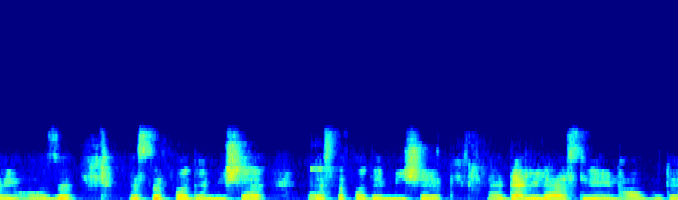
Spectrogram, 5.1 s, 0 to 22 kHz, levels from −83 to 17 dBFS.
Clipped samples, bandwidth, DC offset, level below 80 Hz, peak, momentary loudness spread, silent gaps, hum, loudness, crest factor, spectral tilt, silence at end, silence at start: under 0.1%; 8.2 kHz; under 0.1%; -62 dBFS; -4 dBFS; 10 LU; none; none; -24 LUFS; 20 dB; -5 dB/octave; 0 s; 0 s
